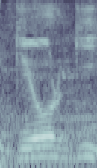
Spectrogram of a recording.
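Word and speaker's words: Georgijs: You Gorgis. Yes. S is very important.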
